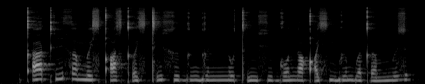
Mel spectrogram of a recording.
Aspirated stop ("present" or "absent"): absent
